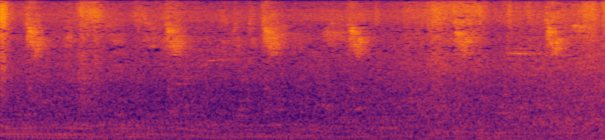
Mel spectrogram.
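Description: A small bird chirping outside, short high chirps repeating about once a second, over a steady low hum.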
